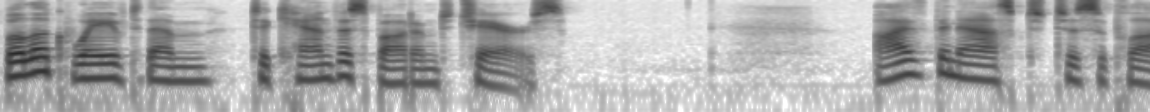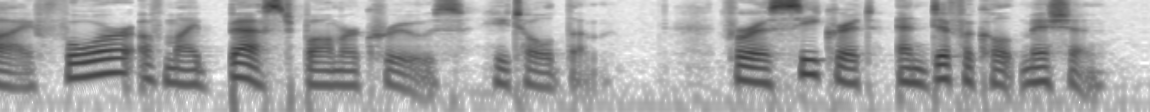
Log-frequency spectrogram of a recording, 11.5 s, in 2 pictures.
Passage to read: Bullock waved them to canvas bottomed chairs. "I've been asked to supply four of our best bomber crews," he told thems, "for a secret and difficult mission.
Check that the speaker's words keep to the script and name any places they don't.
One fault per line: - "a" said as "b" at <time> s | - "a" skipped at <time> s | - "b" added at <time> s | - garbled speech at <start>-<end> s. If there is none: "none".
- "our" said as "my" at 6.6 s
- "thems" said as "them" at 8.6 s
